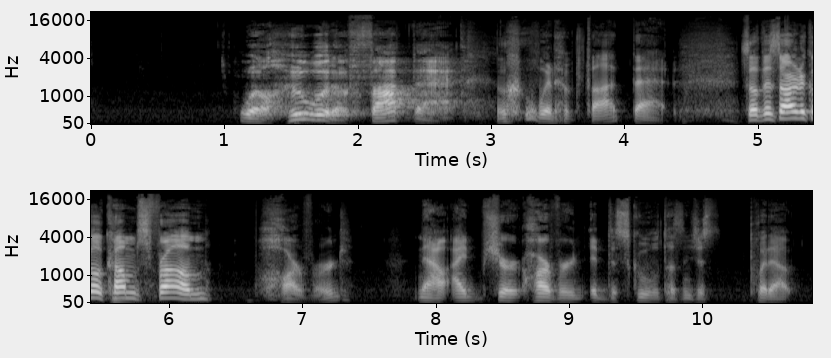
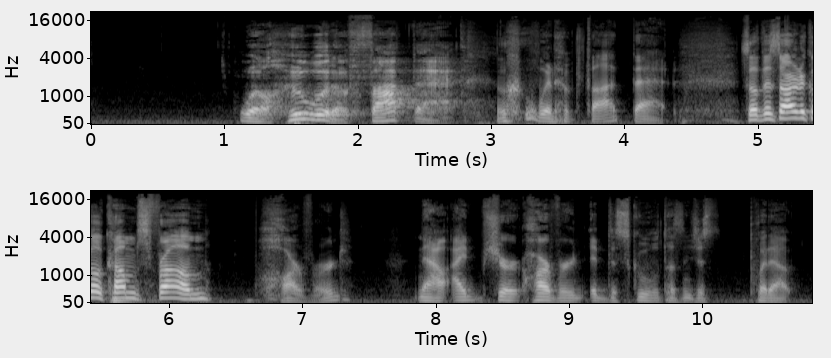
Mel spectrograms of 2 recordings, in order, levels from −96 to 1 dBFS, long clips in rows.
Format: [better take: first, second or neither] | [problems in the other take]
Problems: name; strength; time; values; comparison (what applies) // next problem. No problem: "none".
second | thin; somewhat; fading below 450 Hz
